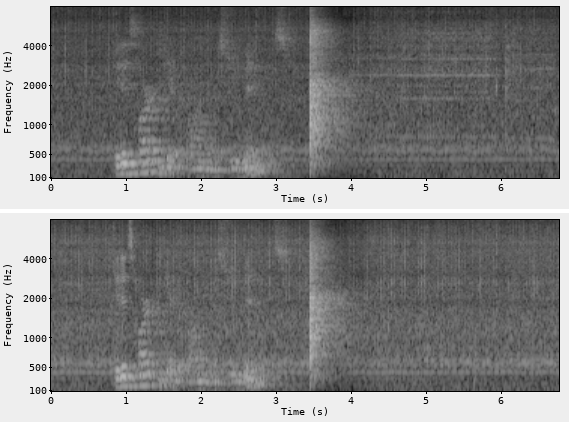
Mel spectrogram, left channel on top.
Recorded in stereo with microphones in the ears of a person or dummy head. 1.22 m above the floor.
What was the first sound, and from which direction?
A woman speaking, 35° right (ahead or behind).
